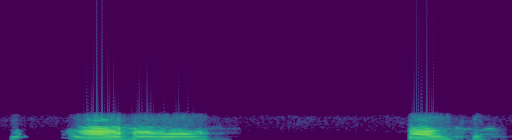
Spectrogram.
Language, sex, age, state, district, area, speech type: Kannada, female, 45-60, Karnataka, Chitradurga, rural, conversation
